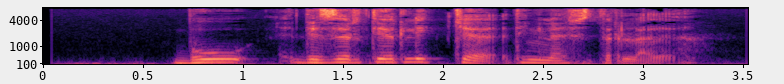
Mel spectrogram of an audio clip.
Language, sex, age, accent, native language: Uzbek, male, 18-24, Navoiy, Uzbek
